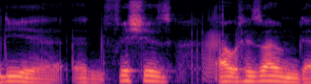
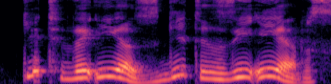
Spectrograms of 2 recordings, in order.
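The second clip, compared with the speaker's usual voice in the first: put-on, bad German accent, much higher, slower; 8 semitones higher than usual. Giving their guy a voice for an exclaimed line, bad attempt at german accent. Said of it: "I think this is German".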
